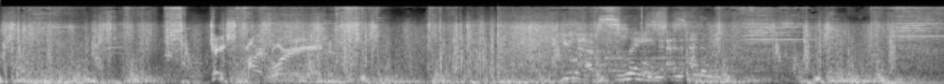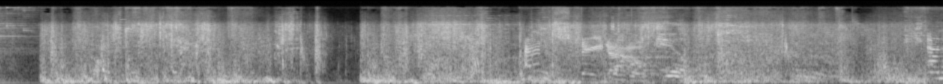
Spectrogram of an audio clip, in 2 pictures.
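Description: Game combat effects clash and zap in quick bursts.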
